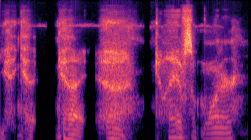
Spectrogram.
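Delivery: rasping, gravelly, groggy just-woken voice. Voicing a groggy man just brought to consciousness: gravelly just-woken-up voice. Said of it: "he asks in a kind of gravelly, just a, just voice".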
